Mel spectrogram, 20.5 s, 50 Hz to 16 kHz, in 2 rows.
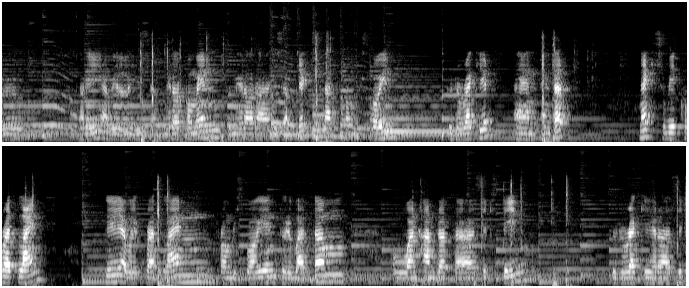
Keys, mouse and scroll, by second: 1.0 Escape, 1.9 m, 2.9 space, 3.4 click, 4.5 space, 5.4 click, 7.9 space, 8.3 middle click, 10.4 l, 12.4 space, 13.5 click, 16.2-18.3 typing, 20.2-20.5 typing.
